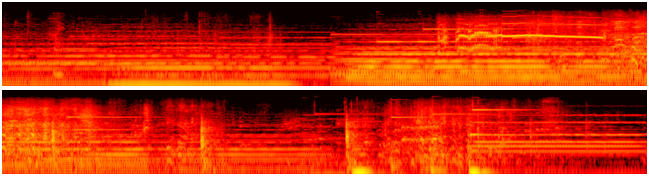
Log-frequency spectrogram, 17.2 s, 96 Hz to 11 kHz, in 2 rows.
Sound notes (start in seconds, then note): 5.8 rooster crowing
